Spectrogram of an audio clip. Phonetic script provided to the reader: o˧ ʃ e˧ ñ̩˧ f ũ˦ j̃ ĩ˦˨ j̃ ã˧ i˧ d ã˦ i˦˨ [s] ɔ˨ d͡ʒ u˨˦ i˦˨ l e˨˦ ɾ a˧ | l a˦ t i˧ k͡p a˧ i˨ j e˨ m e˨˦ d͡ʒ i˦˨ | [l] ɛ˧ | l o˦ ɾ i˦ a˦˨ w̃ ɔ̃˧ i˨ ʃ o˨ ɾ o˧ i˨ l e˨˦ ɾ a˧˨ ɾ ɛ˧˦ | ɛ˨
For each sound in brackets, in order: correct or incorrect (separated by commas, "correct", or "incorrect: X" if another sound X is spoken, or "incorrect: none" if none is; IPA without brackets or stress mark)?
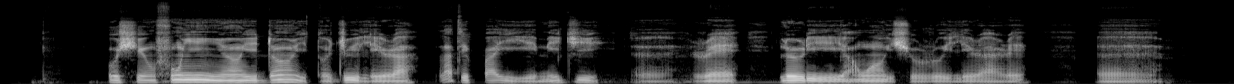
incorrect: t, incorrect: ɾ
